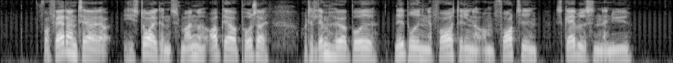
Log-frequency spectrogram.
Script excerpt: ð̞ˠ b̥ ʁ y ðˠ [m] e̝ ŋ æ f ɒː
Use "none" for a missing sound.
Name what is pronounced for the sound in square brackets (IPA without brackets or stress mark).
n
